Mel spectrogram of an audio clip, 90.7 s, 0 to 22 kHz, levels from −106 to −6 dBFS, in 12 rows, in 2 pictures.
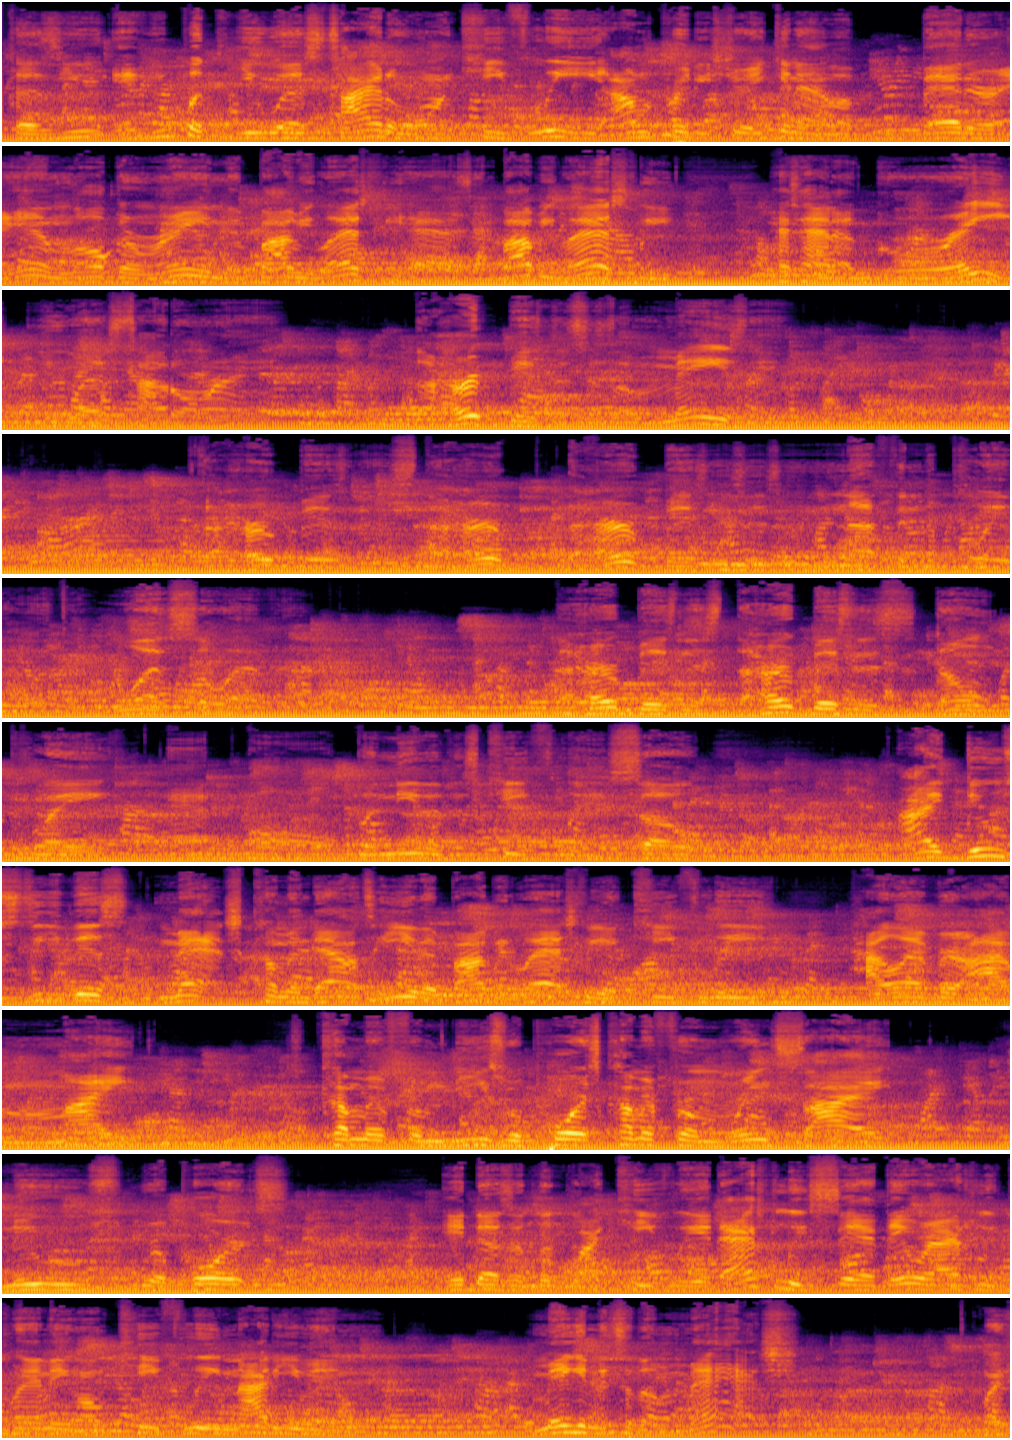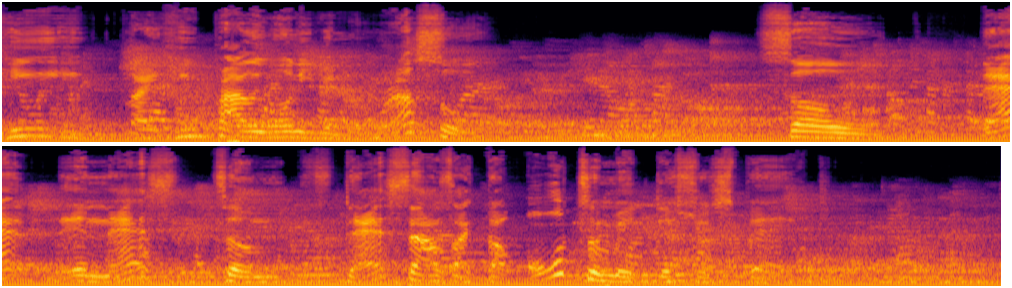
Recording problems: wrong speed, natural pitch; too slow; 0.5 times normal speed
background chatter; loud; throughout; 3 voices, 5 dB below the speech
electrical hum; noticeable; throughout; 50 Hz, 20 dB below the speech

